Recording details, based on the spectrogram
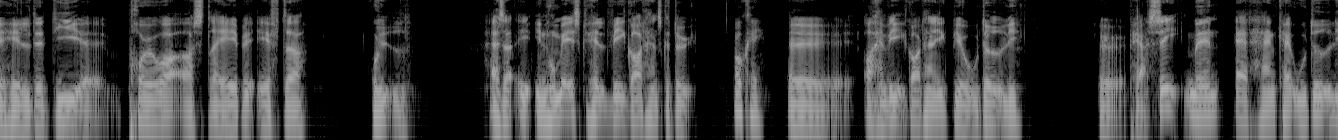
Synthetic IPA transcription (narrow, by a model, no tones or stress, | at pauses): əɦeld̥əd̥iøpʰʁœːʊɐʔɒ̽sd̥ʁɛːb̥əʔefd̥ɐ | ʁy̰ːð̩ˠ | æls̬ɐʔʔe̝nɦo̝mɛ̰ːisɡ̥ɦel̰d̥ʋe̝ð̰ˠɡ̥ɒ̽d̥ɦænsɡ̥æd̥ø̰ː | okʰe | øɒ̽ɦænʋe̝ðˠɡ̥ɒ̽d̥hæne̝ɡ̥əb̥liɐud̥øð̰ˠəli | øpʰæɐse̝̰ːmenæd̥ɦænkʰæʔud̥øðˠəli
